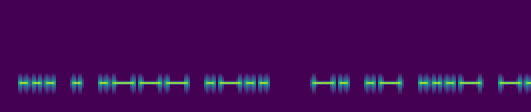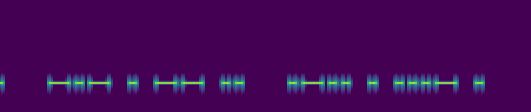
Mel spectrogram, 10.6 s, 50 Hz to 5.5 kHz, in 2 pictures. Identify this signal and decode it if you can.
Morse code, heard as a keyed tone, about 18 wpm, 600 Hz. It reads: SEJL NAVN KEMI LEVE
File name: Korte ord DK 18wpm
